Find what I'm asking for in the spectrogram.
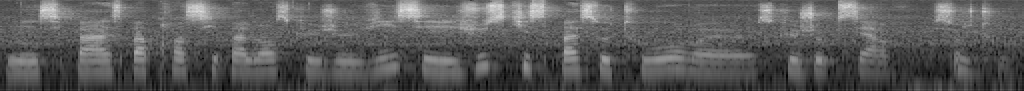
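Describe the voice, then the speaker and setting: A young woman singer from France answers interview questions, pausing often and letting her sentences trail off softly. Her voice sits at a middle pitch, and a faint hiss runs under the recording. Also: fairly even intonation. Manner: hesitant, soft-spoken, trailing off.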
